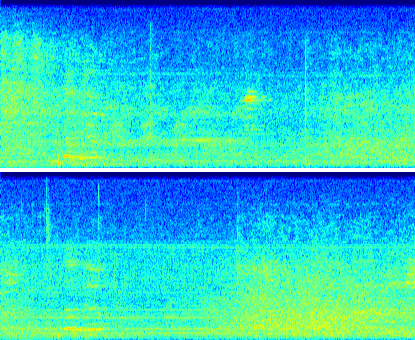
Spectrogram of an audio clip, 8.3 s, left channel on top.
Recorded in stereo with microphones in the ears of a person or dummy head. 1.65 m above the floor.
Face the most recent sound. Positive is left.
turn(degrees=50)  # may be behind; listen again after turning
